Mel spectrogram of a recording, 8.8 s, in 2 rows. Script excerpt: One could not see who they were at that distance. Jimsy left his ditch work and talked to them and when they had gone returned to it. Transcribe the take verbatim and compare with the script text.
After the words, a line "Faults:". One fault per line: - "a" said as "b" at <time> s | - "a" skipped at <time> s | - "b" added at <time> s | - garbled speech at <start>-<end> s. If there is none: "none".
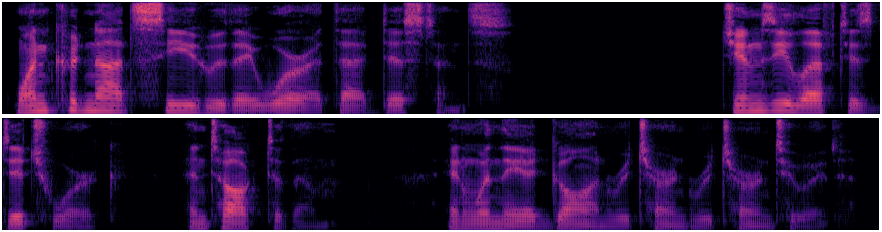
One could not see who they were at that distance. Jimsy left his ditch work and talked to them and when they had gone returned returned to it.
Faults:
- "returned" added at 7.8 s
